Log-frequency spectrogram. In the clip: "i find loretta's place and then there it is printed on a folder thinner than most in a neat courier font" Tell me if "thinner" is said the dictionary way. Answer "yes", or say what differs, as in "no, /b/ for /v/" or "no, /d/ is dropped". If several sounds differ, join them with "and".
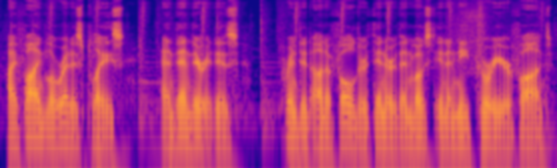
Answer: yes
